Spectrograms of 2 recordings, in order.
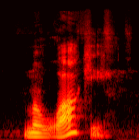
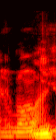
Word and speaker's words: Milwaukee: And we have our great guests coming out of Milwaukee. – All right. – I said that right, right? – Milwaukee.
